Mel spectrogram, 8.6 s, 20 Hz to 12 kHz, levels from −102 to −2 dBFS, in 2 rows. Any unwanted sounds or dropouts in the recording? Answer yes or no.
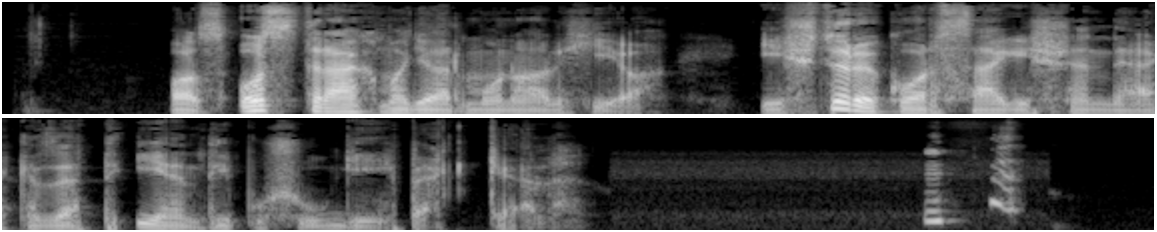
yes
